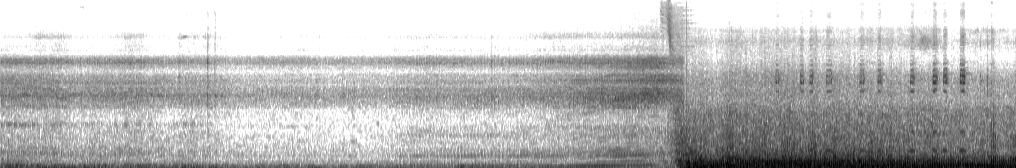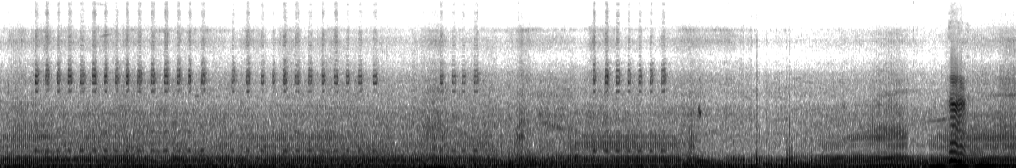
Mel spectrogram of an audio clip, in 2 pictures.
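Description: Motorcycle ride in traffic heard from an onboard camera. For the first ten seconds the engine and road noise are quiet. Then the sound jumps abruptly to a much louder engine and wind rumble, with bursts of rapid ticking in it.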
